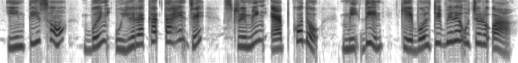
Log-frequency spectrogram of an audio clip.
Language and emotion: Santali, surprised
